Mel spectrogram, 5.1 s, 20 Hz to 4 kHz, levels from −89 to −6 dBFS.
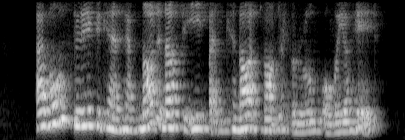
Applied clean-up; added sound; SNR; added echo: neural mask model DeepFilterNet 3.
